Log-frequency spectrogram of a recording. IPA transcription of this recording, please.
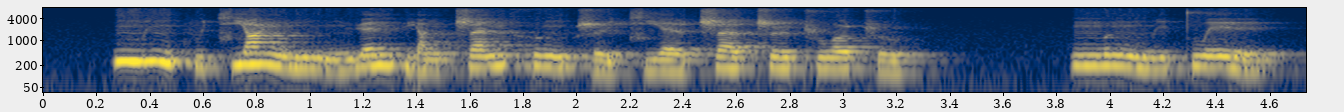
m i˥˩ ŋ f u˩ t͡ɕ j ɑ˥˩ ŋ m ḭ˨˩ ŋ n̪ ɥ ɛ˥˩ n p j ɑ˩ ŋ ʈ͡ʂ a˥ n x ʊ˥˩ ŋ ʈ͡ʂ ɻ̩˨˩ t͡ɕ j ɛ˧˥ ʈ͡ʂ ä˥ ʈ͡ʂ ɻ̩˥˧ ʈ͡ʂ w ɔ˥˩ ʈ͡ʂ u˩ | n̪ ɤ˥˩ ŋ m i˧˥ t̪ w e˥˩ ɪ̯

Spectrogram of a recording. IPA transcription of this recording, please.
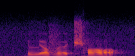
lʲ ɒ v œ t͡ʃʰ ɒ

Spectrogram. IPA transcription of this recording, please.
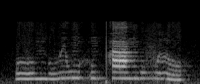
oː˨ ŋ ʊ˨ β ɪ˦ w ũ˦ h ũ˦ pʰ aː˦ ŋ o˦ v ʊ˦ l o˨

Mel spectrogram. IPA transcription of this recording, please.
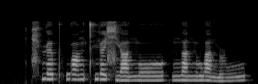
t͡ɕʰ ɥ ɛ˥ pʰ w ɑ˥ ŋ t̪ʰ j ɛ˥ ɕ j ä˥ n̪ o˥ ʊ̯ | n̪ a˥ n l w a˥˩ n ɻ u˧˥

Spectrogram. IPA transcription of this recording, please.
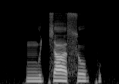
ŋʷ ɪ c a s o kʷ

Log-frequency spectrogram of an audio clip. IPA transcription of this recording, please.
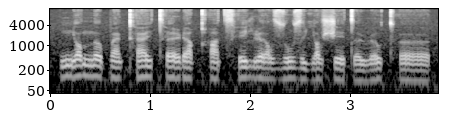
ɲ ə lˠ n əː p æ kʰ æ i̯ tʰ ɛː ɽ ɛ qʰ æ t͡sʰ e ʎ ɭ eː lˠ z u z ə ʎ e lˠ ʃ e t ə y̯ ɭ œ u̯ tʰ œ

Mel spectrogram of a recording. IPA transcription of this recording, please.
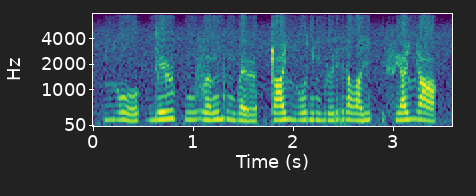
ʎ o | d e ɭ y p u v œ ŋ ɡ u m b æ ɭ | ʈ ɑ ʎ o d m b ø r i lˠ i | fʲ ɑ ʎ ɑ

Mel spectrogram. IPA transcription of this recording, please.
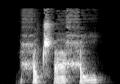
ħ ɯ t͡ʃʼ a ħ i

